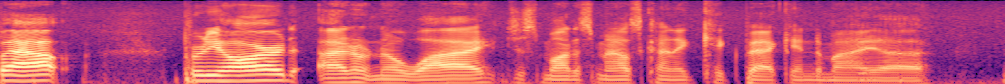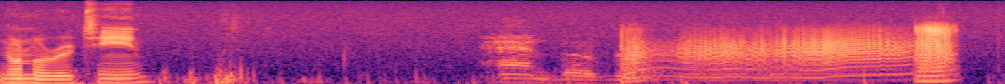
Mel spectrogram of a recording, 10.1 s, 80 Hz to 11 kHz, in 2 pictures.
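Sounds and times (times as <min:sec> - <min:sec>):
speech: 0:00.0 - 0:06.3, 0:07.6 - 0:08.6, 0:09.6 - 0:09.8
drawn-out buzzy fart: 0:08.0 - 0:10.0.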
